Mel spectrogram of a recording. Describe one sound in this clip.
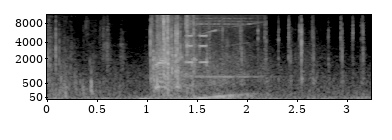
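Electronic keypad buttons beep in quick succession.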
